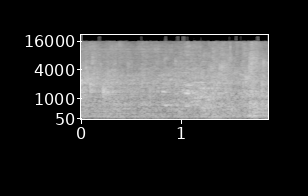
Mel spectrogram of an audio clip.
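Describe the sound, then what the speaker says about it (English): Water pours steadily from the tap into a deep, luxurious hotel bathtub in Paris, a continuous close gushing wash with no pauses. "I'll turn on the water so you can see what it looks like because it's pretty"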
